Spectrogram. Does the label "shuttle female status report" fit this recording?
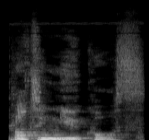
Yes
